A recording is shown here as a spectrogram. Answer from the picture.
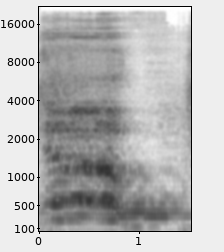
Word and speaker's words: Nnooo: So this game comes from a studio called Nnooo, only it's spelled with 5 letters, so it's like... No!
